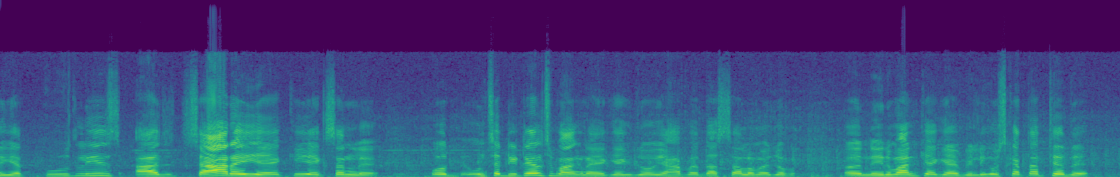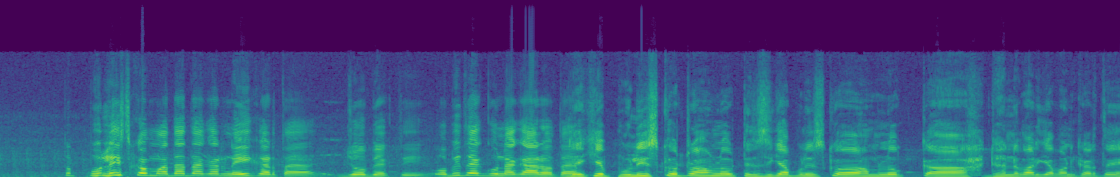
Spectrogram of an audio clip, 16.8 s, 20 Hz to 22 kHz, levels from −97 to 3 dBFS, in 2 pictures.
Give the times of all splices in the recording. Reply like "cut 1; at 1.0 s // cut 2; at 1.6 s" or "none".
cut 1; at 12.7 s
